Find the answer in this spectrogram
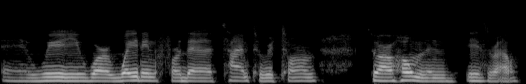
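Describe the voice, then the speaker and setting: A woman in her thirties from Ethiopia, feeling unwell, telling her own story as a webinar guest in an earnest way, with many pauses and fillers. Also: deep voice, flat delivery, no echo, dull audio. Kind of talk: personal testimony.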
